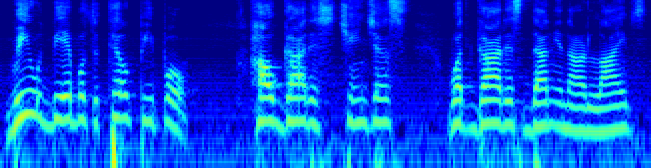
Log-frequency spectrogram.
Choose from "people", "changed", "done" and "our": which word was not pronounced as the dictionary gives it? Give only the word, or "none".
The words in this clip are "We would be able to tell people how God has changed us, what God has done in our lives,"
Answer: changed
